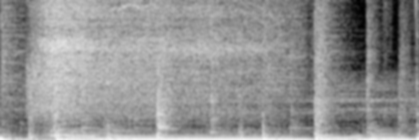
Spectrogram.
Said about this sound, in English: ready to roll, people. It's time for the spray.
